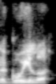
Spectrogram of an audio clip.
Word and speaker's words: Aguila: From what I've been corrected on and what I've actually looked up, it's supposed to be Aguila. Aguila. Like the emphasis is on the first, the Aguila. I've got a habit of saying Aguila. I emphasize the gi, but it should be Aguila.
